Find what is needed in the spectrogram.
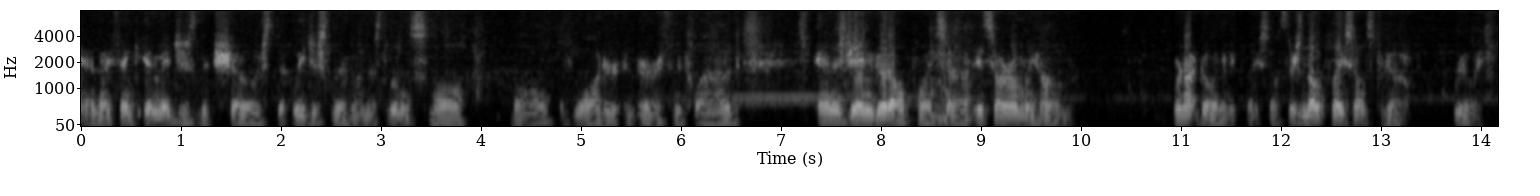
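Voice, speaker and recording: The loudness swings widely while the pace stays moderate and the pitch varies in an ordinary way. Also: man, fairly low pitch for a man. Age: 60s. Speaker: retired science educator. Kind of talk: casual chat. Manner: halting.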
